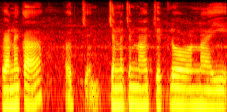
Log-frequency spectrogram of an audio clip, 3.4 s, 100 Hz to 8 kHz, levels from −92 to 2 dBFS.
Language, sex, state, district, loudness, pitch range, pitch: Telugu, male, Telangana, Hyderabad, -20 LUFS, 125-135 Hz, 130 Hz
